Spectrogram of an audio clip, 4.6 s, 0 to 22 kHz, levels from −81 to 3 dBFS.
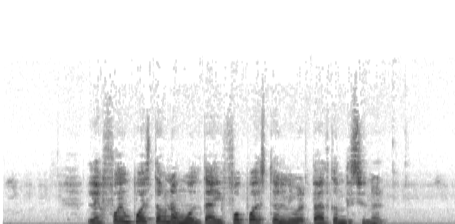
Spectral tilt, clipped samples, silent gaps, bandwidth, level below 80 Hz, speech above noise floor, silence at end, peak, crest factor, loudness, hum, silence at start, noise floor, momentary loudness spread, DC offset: -4.5 dB/octave; under 0.1%; none; 14 kHz; -52 dBFS; 31 dB; 0.7 s; -2 dBFS; 18 dB; -18 LUFS; none; 0.7 s; -49 dBFS; 7 LU; under 0.1%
